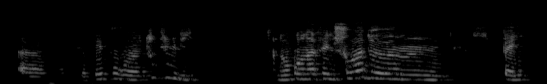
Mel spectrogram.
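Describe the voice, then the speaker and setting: A woman's fairly high voice at a fairly slow pace with ordinary pitch variation. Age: 40s. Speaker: farmer. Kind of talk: testimony. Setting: phone call. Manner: halting.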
